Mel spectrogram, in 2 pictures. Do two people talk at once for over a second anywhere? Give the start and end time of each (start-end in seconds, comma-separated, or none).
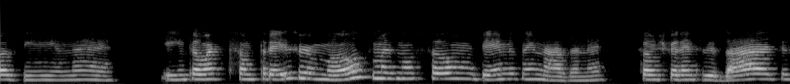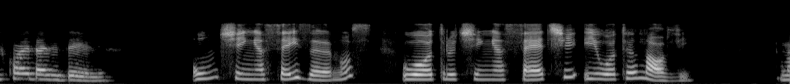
none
